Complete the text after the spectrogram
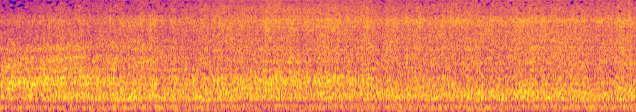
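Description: A race car engine roars loudly at high revs, heard from inside the car.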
